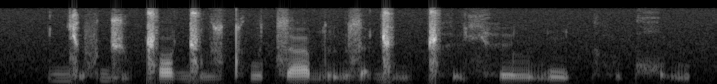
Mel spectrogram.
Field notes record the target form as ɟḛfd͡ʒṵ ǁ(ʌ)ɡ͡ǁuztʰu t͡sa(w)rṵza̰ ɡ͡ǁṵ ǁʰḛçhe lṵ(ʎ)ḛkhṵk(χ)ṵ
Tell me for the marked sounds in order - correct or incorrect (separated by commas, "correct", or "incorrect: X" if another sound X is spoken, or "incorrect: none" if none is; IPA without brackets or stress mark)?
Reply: incorrect: ɒ, incorrect: b, incorrect: ɲ, correct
